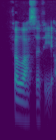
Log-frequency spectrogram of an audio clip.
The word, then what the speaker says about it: philosophy: Philosophy, also with the emphasis on the law.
